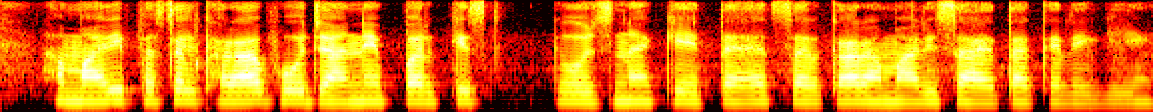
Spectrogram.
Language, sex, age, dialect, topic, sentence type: Hindi, female, 41-45, Kanauji Braj Bhasha, agriculture, question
